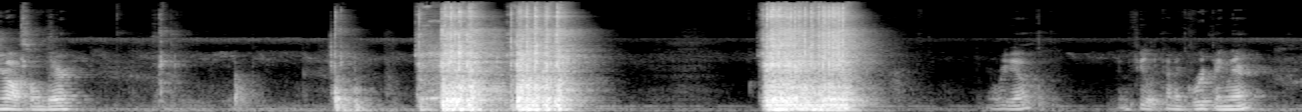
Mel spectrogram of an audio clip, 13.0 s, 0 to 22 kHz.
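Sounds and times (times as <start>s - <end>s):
small motor rattling buzz: 7.6s - 8.8s.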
